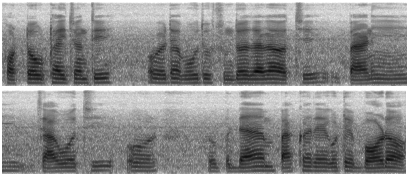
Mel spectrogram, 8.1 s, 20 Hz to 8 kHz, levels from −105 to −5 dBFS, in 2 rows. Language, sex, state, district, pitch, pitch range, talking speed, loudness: Odia, male, Odisha, Khordha, 140 Hz, 130-145 Hz, 125 wpm, -18 LUFS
